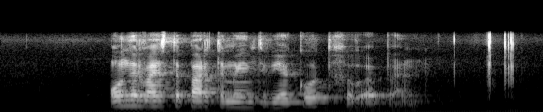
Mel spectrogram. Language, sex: Afrikaans, male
